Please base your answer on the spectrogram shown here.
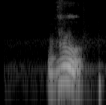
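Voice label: "bhu6", Teochew, chaoyang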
